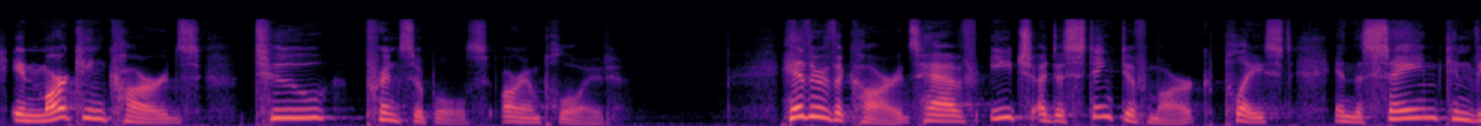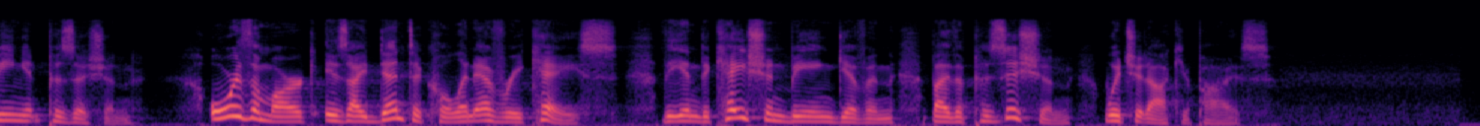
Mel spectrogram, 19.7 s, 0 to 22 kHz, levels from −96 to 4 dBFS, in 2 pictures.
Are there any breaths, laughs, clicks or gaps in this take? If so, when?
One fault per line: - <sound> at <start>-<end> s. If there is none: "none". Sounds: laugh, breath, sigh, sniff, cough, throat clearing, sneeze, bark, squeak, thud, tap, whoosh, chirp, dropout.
none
